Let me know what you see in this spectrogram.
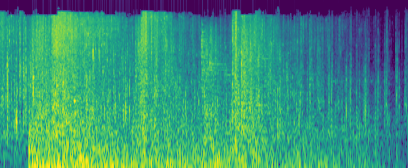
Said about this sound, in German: Die Decke stürzt ein! Der Toy Room bricht zusammen!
